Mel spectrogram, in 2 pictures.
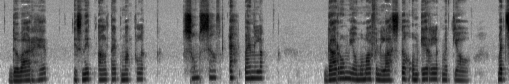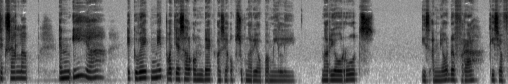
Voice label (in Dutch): Indonesisch accent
